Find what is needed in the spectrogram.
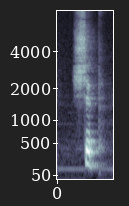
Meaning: submarine, sub
- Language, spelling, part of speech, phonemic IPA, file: Dutch, sub, noun / preposition, /sʏp/, Nl-sub.ogg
